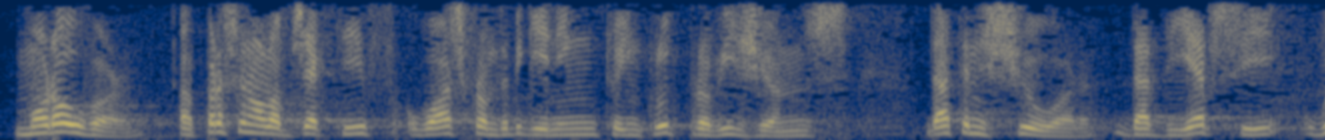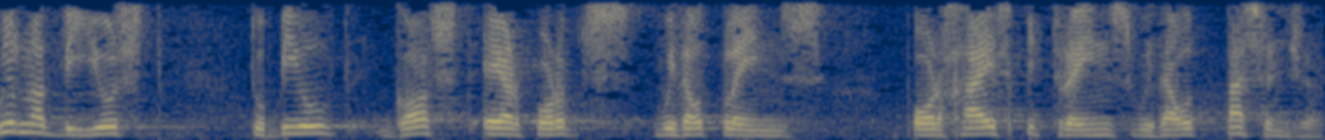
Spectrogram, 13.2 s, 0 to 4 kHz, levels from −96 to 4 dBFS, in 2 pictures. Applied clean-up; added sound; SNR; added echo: none; none; none; none.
